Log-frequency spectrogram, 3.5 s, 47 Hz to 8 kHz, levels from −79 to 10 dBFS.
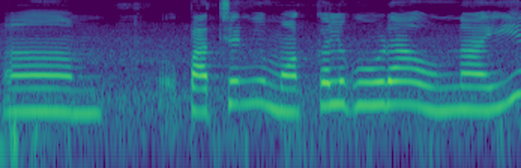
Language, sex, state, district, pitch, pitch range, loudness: Telugu, female, Andhra Pradesh, Guntur, 280 Hz, 265-330 Hz, -19 LUFS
